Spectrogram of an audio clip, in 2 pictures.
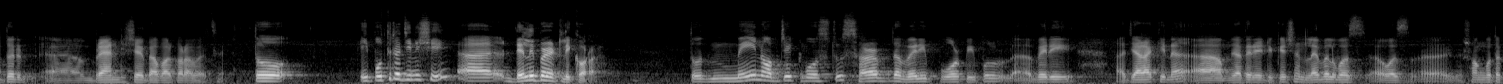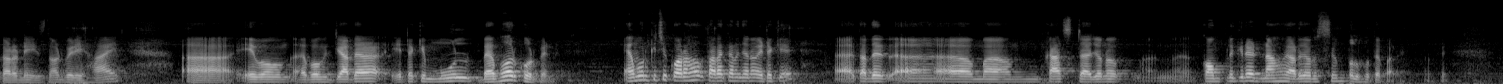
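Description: At 2.31 s a short blip cuts through the sound. It lasts until about 2.37 s. A second, matching blip runs from 7.96 to 8.01 s. Both come from damaged data in a compressed stream. Some bytes in the encoded file were lost or corrupted there. The decoder misread those frames and lost its place. It then hunted for the next valid frame header. Each failure is brief, roughly 50 ms long.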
